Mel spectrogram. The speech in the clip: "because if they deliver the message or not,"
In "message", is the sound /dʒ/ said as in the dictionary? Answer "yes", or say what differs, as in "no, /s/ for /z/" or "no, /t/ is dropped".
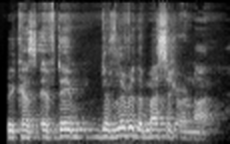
yes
